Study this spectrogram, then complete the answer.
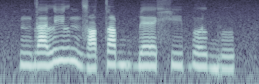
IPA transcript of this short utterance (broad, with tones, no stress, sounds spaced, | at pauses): n d a˧ l i˥ l n z ɔ˩˧ tˤ i˧˥ b ɡ͡b ɛ˧ x i˧ ɓ o˧ l b u˩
